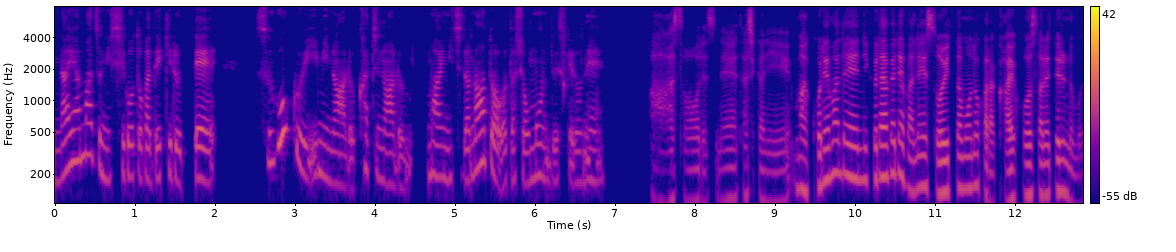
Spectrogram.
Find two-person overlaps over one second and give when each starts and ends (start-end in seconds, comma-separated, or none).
none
